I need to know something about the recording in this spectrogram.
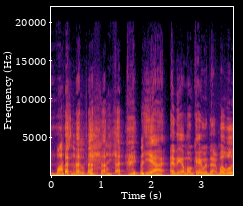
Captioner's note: laugh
